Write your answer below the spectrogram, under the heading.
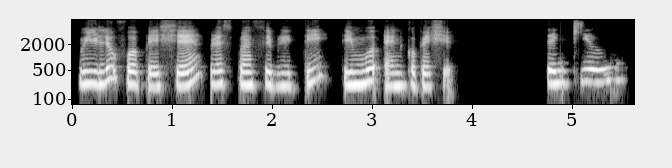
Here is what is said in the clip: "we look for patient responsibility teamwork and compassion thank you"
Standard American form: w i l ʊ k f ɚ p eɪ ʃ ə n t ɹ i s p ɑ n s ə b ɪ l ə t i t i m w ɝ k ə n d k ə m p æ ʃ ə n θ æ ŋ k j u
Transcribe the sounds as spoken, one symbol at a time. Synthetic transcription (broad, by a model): w i l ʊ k f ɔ p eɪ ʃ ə n ɹ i s p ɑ n s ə b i l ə t i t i m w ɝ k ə n k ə p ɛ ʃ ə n t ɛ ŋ k j u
